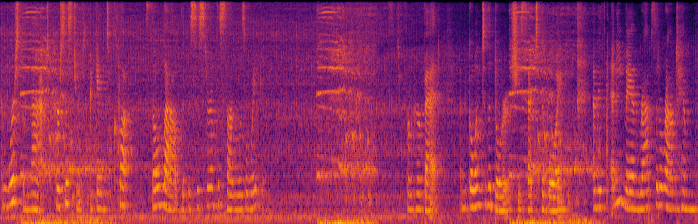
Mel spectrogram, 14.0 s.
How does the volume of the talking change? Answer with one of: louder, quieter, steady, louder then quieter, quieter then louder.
steady.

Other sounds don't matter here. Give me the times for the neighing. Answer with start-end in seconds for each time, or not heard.
0.4-2.4, 6.3-7.6, 10.2-12.2.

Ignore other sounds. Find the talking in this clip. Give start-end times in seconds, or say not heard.
0.0-5.3, 7.8-13.9.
